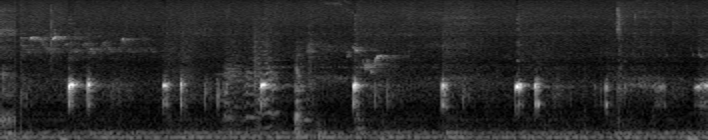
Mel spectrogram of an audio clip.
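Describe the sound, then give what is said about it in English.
A hunter's call imitating a turkey hen: a series of short, sharp yelps, about eight notes in loose pairs, fairly loud and clear over a steady low background rumble. “Is that a hen or is that a hunter?”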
